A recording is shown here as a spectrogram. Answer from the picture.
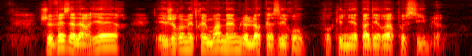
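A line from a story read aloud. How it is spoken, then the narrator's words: With a brief sigh. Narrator (French): le capitaine me dit avec une sorte de bref soupir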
